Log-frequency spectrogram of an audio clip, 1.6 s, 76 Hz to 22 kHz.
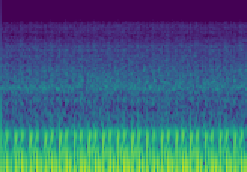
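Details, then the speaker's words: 2003 Harley-Davidson Anniversary V-Rod, 60-degree liquid-cooled V-twin, after valve lash adjustment (valves had been very loose): even loping idle, steady low thumps, no sharp ticking; valve train now much quieter and healthy. "sounds so much quieter now the valve train too they this was very much on the loose side"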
